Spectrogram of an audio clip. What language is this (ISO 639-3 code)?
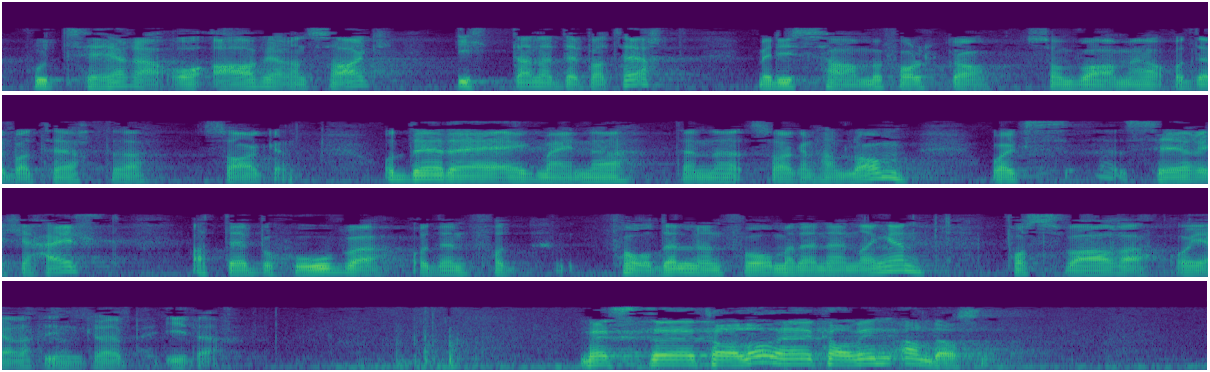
nor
